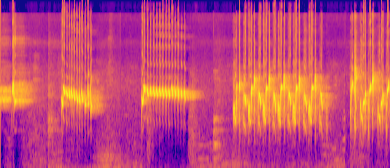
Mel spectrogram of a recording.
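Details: Sooty-headed bulbul, a wild forest bird in full rapid-fire song, used as a lure to make other bulbuls sing: short bright chattering notes and brief trills, then a long run of bubbly looping phrases repeated quickly.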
